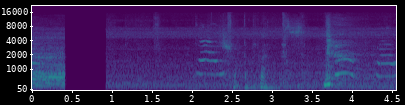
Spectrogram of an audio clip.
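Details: Cat at night trying to get in through a window covered by a mosquito net; short drawn-out meows, one falling call and a later higher call, with people talking nearby and a brief dropout in the sound.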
